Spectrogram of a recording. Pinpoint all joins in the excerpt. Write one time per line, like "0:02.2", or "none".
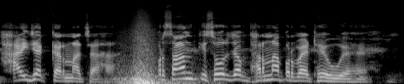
0:01.4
